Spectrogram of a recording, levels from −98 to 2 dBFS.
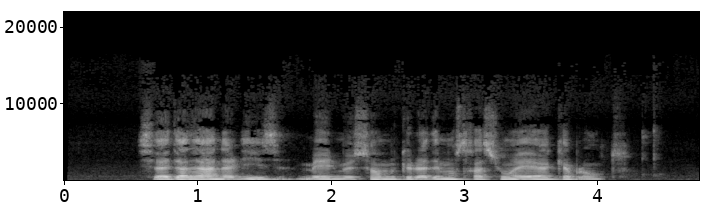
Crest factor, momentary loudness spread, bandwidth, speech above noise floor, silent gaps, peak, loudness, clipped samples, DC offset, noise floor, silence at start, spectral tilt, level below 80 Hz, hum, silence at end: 20 dB; 12 LU; 10 kHz; 42 dB; none; -8 dBFS; -26 LUFS; under 0.1%; under 0.1%; -69 dBFS; 0.55 s; -6 dB/octave; -62 dBFS; none; 0.6 s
